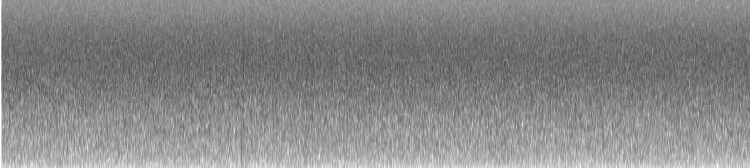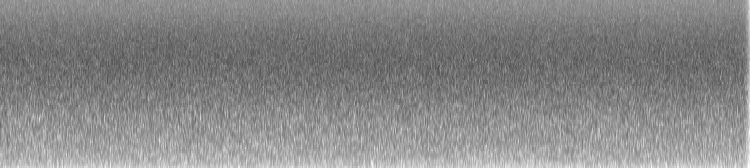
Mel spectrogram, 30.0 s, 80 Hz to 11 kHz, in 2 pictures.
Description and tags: Background noise in the broadcast VHF-FM Band - WFM mode - 75 KHz. BW.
